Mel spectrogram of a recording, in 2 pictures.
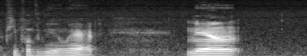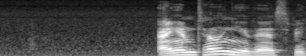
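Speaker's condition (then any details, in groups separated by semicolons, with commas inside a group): Cerebral palsy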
